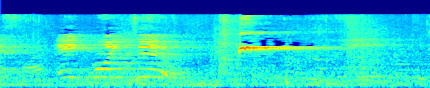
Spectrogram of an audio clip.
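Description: A referee's whistle is blown once: one sudden, high, steady blast of about a second, ringing in a large gym hall. Before it, voices can be heard.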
